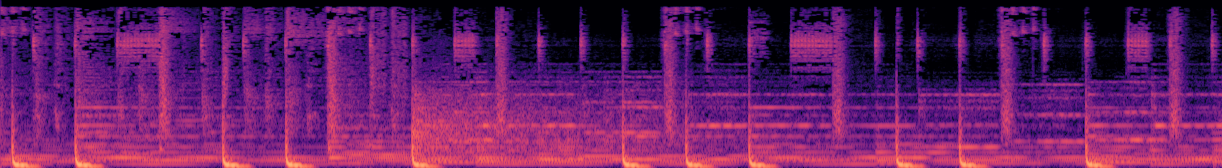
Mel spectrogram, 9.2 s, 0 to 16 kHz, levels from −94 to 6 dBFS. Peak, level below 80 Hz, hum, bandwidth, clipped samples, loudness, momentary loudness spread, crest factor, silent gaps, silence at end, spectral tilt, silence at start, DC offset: -6 dBFS; -26 dBFS; none; 14 kHz; under 0.1%; -25 LUFS; 8 LU; 16 dB; none; 0 s; -5 dB/octave; 0 s; under 0.1%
